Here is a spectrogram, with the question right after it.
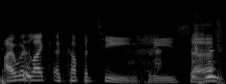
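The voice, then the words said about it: Stereotypical English accent. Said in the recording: “I can do stereotypical English and that is it.”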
